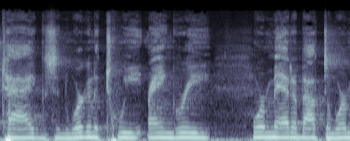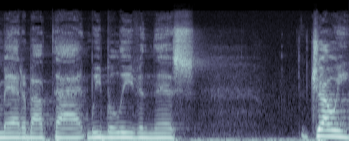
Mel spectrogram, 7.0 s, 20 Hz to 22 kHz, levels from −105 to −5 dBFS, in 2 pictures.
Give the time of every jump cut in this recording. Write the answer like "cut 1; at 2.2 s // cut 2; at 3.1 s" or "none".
cut 1; at 1.5 s // cut 2; at 2.5 s // cut 3; at 3.2 s // cut 4; at 4.4 s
